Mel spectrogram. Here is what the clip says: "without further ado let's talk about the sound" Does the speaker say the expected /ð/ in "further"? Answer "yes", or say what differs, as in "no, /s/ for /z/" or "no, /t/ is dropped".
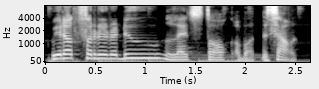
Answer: no, /ð/ is dropped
